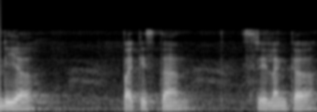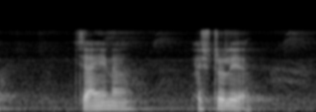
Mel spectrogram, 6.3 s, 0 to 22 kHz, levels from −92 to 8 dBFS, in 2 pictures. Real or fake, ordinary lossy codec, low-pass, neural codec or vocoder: real; none; 7.2 kHz; none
